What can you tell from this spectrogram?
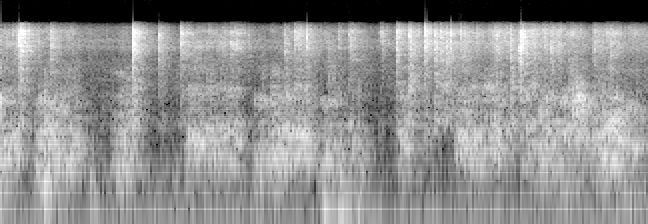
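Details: Play fight between a Bull Terrier bitch and her pups, with continuous throaty growling, whining and yelping mixed with scuffling and thumps throughout.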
